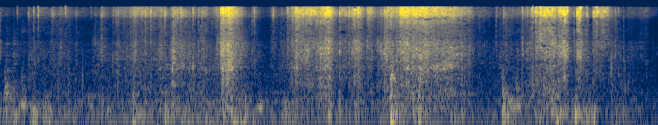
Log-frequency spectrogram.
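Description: Christmas wrapping paper crinkling and crackling in irregular bursts as a wrapped present is handled and opened by hand, loudest about two seconds in and again in the middle of the stretch.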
